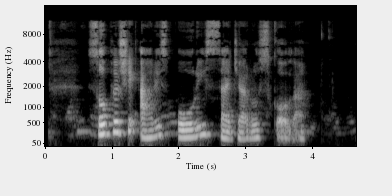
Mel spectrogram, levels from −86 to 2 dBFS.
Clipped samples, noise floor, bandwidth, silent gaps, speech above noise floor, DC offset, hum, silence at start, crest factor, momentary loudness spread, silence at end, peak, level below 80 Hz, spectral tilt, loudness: under 0.1%; -59 dBFS; 11.5 kHz; none; 34 dB; under 0.1%; none; 0.05 s; 22 dB; 15 LU; 0.75 s; -4 dBFS; -68 dBFS; -4 dB/octave; -24 LUFS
